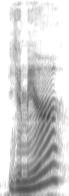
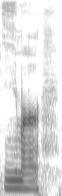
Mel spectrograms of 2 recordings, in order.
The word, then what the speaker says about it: Ymir: it's like Ymir is how it's pronounced normally, I believe. – Ymir normally, but in the show, it's Ymir is how they pronounce it.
